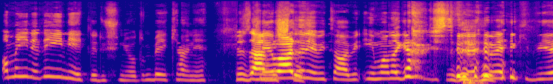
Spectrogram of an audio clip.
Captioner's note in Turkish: kahkaha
